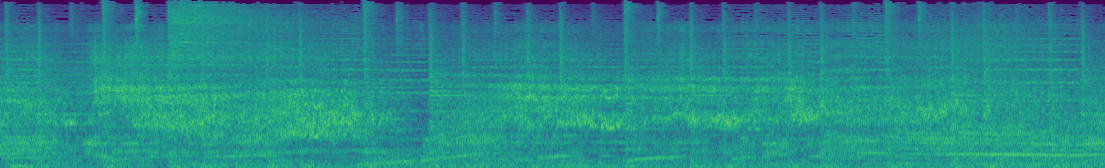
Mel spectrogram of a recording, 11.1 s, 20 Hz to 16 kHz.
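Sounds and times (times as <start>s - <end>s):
background music with steady beat: 0.0s - 11.0s
car engine revving: 0.0s - 11.0s
tyres skidding and squealing: 0.0s - 11.0s.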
